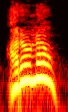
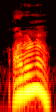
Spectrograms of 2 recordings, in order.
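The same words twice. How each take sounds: First: Much higher, playful squeak; squeaky shrug. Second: Said in the usual way. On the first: Pretend. Host shrugs off his plans, squeaky and high. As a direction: toss it off in a silly high voice.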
